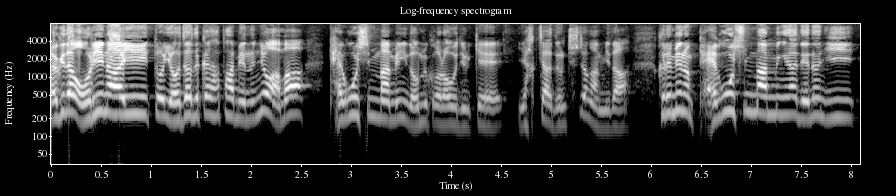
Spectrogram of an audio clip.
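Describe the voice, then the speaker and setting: A male pastor preaching a sermon in a colloquial way, firing rhetorical questions at the congregation and swinging between emphatic bursts and quiet asides. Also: sits high.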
